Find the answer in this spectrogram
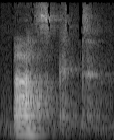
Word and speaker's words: asked: y fíjense que aquí aunque la terminación es e d esto se pronuncia como si fuera una t una letra T por eso lo he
